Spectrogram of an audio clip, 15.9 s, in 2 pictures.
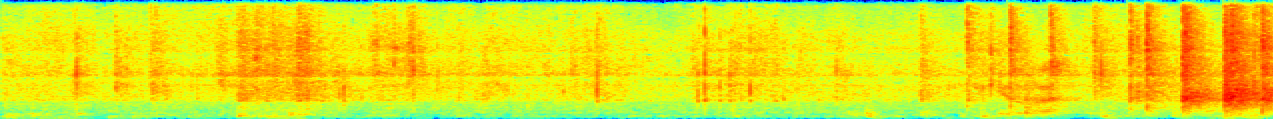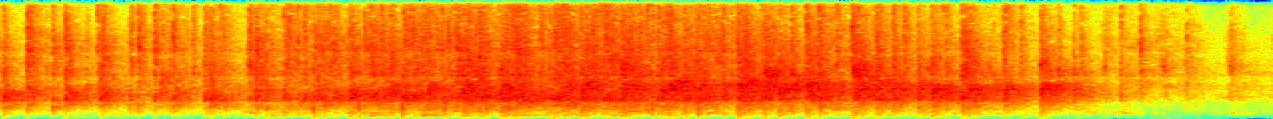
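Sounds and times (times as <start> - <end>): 
audience applause: 7.0 - 15.6.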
